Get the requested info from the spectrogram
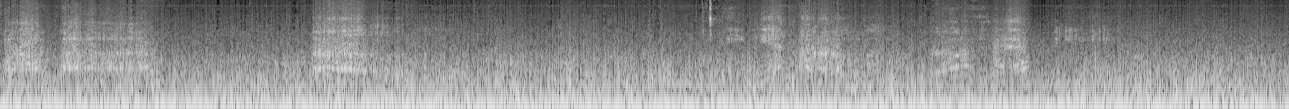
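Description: Car cabin noise while driving: a loud, steady low rumble of the engine and road, with a few brief snatches of a voice over it.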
